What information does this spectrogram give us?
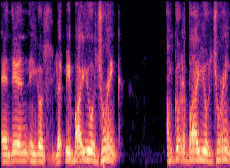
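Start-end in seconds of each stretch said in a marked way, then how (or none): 1.1-4.6 big, towering, lumbering comic-book brute voice. Retelling what Hulk said to a woman at a bar: imitating Hulk's voice. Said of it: "that Hulk voice".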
